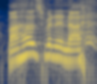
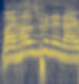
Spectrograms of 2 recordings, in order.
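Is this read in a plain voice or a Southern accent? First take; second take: Southern accent; plain voice. First: It is read in a Southern American accent. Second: It is read in the speaker's normal voice. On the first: "I go right to a southern accent" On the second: "I'll just read it"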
